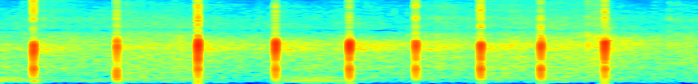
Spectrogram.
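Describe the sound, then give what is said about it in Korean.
A church audience claps in steady unison to give glory to God, about nine sharp, evenly spaced claps at a brisk rhythm, moderately loud, with no voices over it. “우리 하나님께 한번 영광의 박수를 올려드리겠습니다.”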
